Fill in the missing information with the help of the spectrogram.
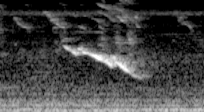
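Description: A crested myna gives one clear whistle that slides downward over about half a second, over a faint low background hum.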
